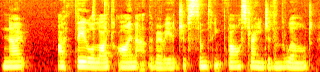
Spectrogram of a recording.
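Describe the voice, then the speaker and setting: A woman narrating a children's adventure book in an expressive, dramatic way, sometimes hushed for suspense. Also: fairly low pitch, normal speed. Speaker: story reader.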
